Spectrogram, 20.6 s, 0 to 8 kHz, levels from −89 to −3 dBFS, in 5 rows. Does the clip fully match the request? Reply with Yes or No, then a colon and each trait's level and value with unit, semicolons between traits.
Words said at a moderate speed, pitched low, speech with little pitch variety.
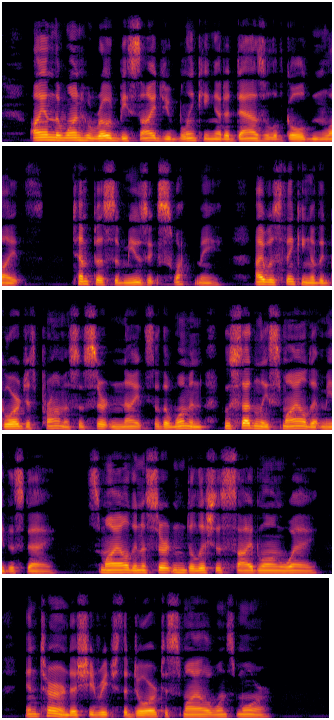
No: average, 170 wpm; low, 115 Hz; average, 3.0 semitones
